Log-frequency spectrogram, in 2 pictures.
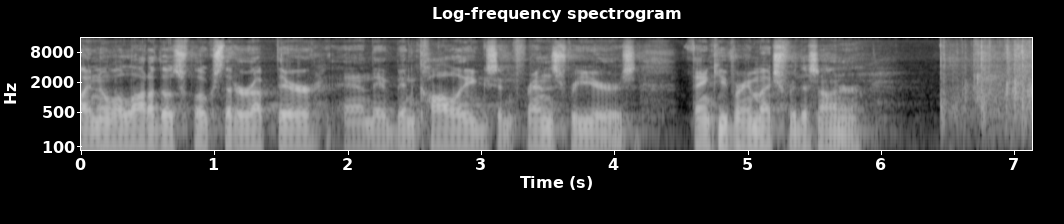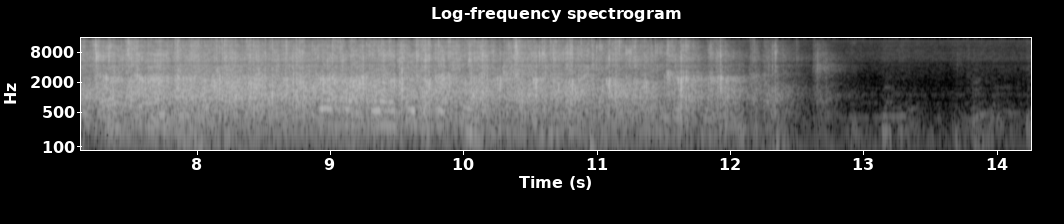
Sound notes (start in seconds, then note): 6.4 applause; 8.8 people talking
